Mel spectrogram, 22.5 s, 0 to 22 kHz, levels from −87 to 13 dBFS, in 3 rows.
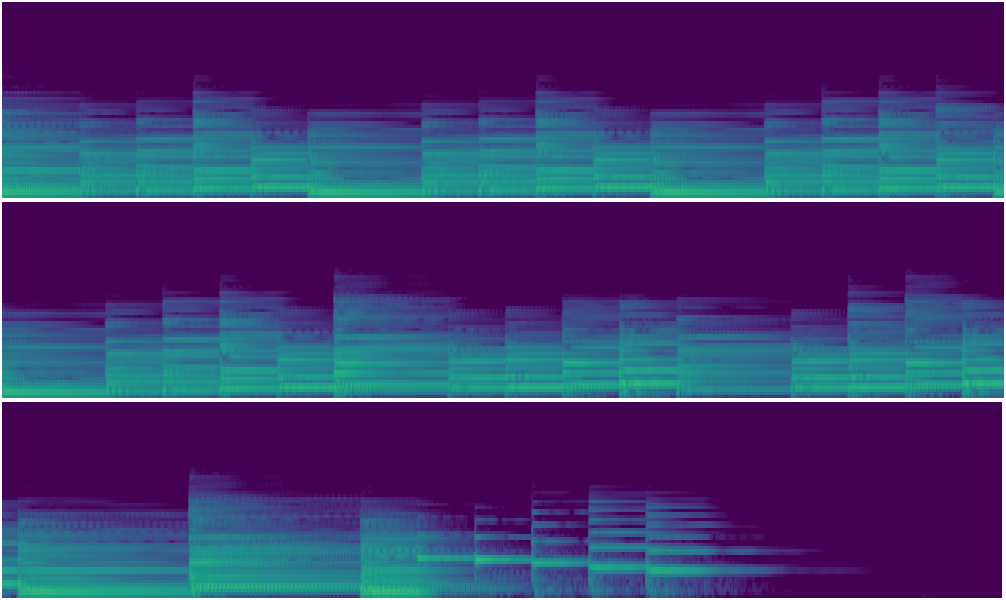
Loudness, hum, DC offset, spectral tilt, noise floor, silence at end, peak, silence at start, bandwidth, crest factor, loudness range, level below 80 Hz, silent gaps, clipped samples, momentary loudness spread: -32 LUFS; none; under 0.1%; -8.5 dB/octave; under -90 dBFS; 1.95 s; -14 dBFS; 0 s; 4.1 kHz; 18 dB; 2 LU; -60 dBFS; none; under 0.1%; 7 LU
